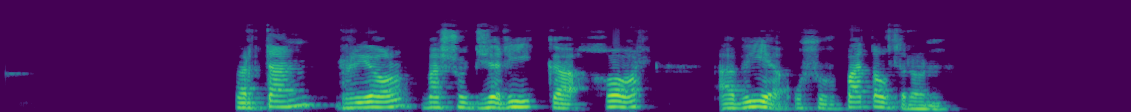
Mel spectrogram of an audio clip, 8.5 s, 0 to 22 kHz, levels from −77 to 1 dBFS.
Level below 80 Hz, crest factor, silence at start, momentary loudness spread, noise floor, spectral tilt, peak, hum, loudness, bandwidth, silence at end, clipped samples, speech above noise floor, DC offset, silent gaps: -62 dBFS; 18 dB; 1.75 s; 10 LU; under -90 dBFS; -6 dB/octave; 0 dBFS; none; -17 LUFS; 9 kHz; 1.4 s; under 0.1%; over 74 dB; under 0.1%; none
